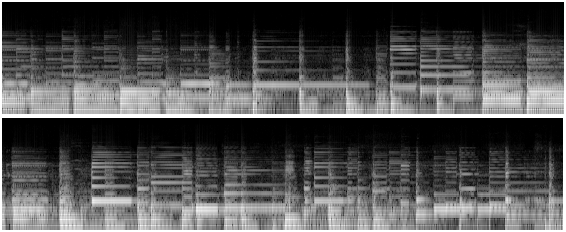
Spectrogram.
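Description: Blues guitar playing an instrumental passage: quick picked single-note runs and chords over steady low bass notes, with no singing.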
